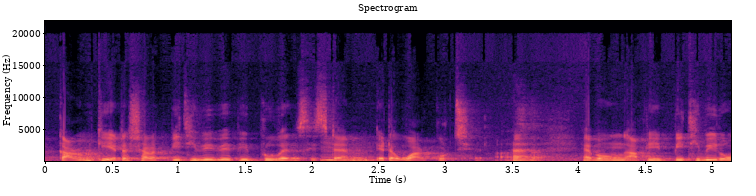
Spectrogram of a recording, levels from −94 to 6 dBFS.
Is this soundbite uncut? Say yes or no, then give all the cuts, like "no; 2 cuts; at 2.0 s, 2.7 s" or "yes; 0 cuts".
yes; 0 cuts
